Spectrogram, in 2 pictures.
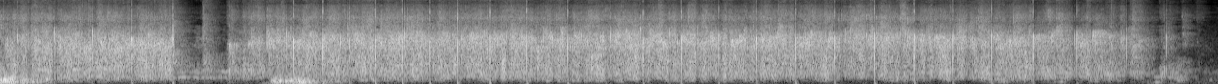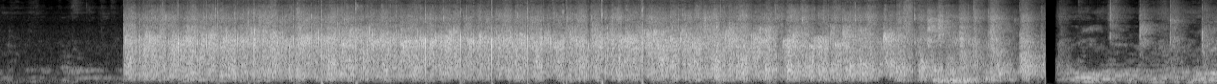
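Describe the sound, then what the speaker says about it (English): A book launch audience applauds loudly in two long sustained rounds separated by a brief pause, with a voice speaking around the clapping. "Give a huge round of applause."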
